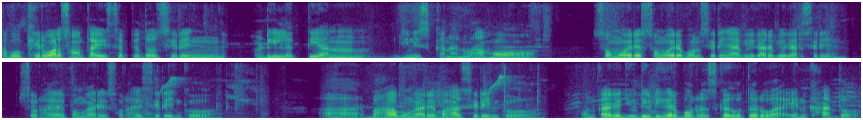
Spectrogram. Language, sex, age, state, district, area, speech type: Santali, male, 45-60, Jharkhand, Bokaro, rural, spontaneous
